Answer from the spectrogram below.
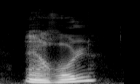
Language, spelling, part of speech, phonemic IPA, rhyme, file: French, rôle, noun, /ʁol/, -ol, Fr-rôle.ogg
- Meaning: 1. role 2. character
